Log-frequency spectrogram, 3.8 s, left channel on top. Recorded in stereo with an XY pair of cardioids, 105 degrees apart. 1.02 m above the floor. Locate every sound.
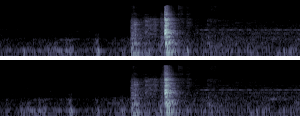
1.6 s a door slam: 20° left, 1.1 m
